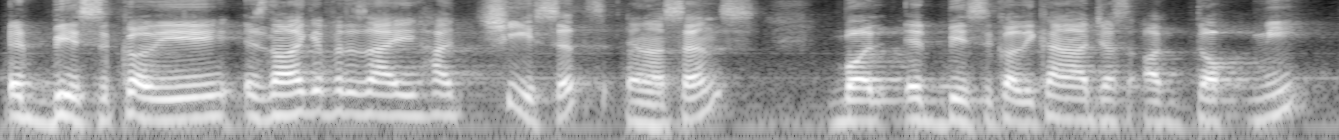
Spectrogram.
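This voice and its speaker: A man in his thirties from Trinidad, with a Trinidadian accent, talking relaxed and rambling as a barbershop owner in an interview. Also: on the high side, normal speed. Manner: relaxed, rambling with restarts and laughs. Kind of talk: casual interview chat.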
